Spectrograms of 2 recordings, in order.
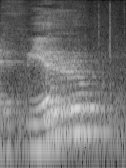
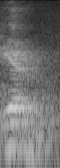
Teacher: Que esta F, que se pronuncia con los labios, con los dedos, se aspiró de fierro a hierro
